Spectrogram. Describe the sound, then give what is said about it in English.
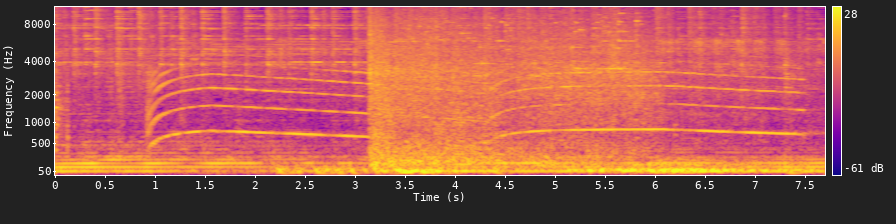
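A loud electronic siren from a megaphone horn winds up and holds its wail, cuts off in a harsh burst of noise, then rises again and sustains. “pulls out a siren. Basically, it's a mega horn, and here you go.”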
